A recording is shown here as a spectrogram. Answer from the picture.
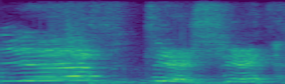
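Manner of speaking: high, loud, overjoyed cheer; ecstatic yes. Retold or imitated. Wired barista is told to do dishes and cheers high and loud. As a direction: cheer like you just won a prize. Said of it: "I was like".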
